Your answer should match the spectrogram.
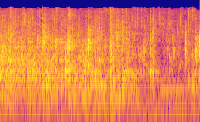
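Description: Very hot water poured from an electric kettle into a plastic bucket: a steady splashing stream that weakens towards the end as the pour thins.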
